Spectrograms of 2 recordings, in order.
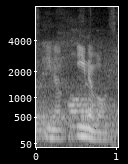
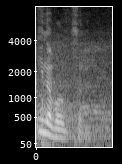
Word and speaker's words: Enevoldsen: So Thomas Enevoldsen. Enevoldsen. I think you have to pronounce it low. Enevoldsen.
